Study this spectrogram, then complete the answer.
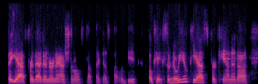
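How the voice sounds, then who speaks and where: With an American accent, a woman speaks at a very deep, low pitch and a fairly quick pace. Her pitch variation is ordinary, while her loudness swings widely. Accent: strong regional accent, presumably Minnesotan. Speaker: author selling books direct. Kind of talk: casual chat. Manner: halting.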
